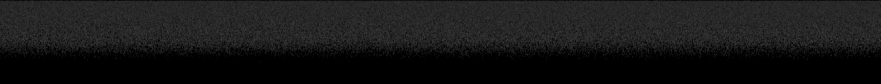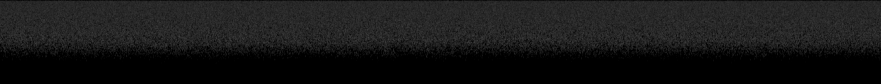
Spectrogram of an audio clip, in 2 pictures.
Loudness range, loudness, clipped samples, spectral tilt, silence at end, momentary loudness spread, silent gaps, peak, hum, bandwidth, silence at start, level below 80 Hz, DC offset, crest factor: 0 LU; -38 LUFS; under 0.1%; 10 dB/octave; 0 s; 0 LU; none; -28 dBFS; none; over 20 kHz; 0 s; under -90 dBFS; under 0.1%; 14 dB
